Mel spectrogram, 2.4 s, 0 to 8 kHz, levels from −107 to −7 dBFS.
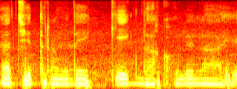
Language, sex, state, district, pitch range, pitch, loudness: Marathi, male, Maharashtra, Pune, 115-120 Hz, 120 Hz, -18 LUFS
